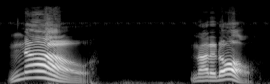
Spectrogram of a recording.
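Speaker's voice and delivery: mock denial.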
